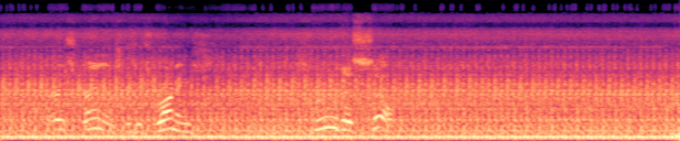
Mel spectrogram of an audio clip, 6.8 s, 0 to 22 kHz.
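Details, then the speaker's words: 1992 Chevrolet Caprice wagon V8, parts car sat in a field and supposedly seized, restarted with oil about a quart low; steady idle with light uneven ticking, owner suspects lifters, possibly a bearing, not confirmed. "see if we can uh fire back up and get those lifters to quiet down uh that sounds a little louder gun lifters"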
